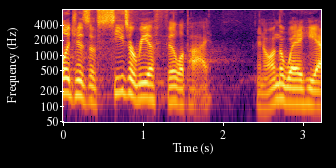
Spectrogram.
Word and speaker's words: Caesarea Philippi: I want you to notice that Jesus intentionally takes the disciples to Caesarea Philippi. And you can pronounce it that way because it's partly named after Caesar, uh, Caesar Augustus, as well as Philip the Tetrarch.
